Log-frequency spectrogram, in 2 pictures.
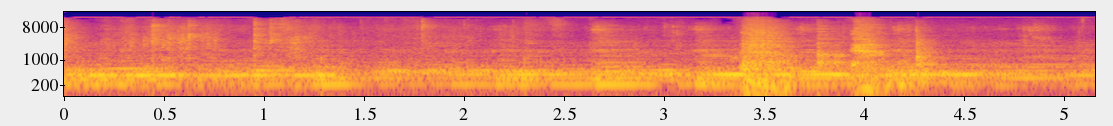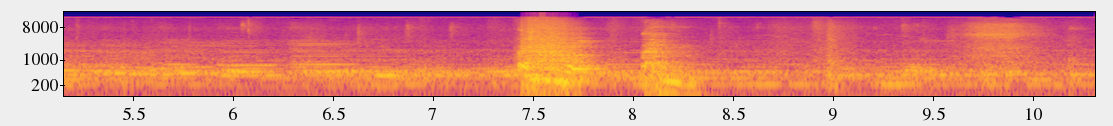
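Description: Music with a plucked guitar over steady held tones, broken by loud sharp clattering knocks about three and a half and seven and a half seconds in, each followed by a smaller one.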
